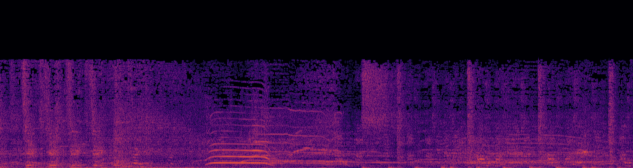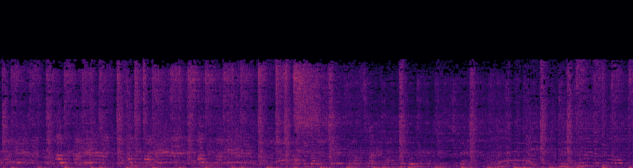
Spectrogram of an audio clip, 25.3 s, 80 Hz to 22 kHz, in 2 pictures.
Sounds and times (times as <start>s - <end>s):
Music: 0.0s - 25.3s.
